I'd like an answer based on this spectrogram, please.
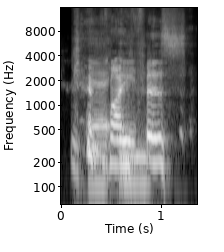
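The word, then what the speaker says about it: Ypres: speaking to tonight and they're at Wipers or EPS, however you pronounce it. Wipers.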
